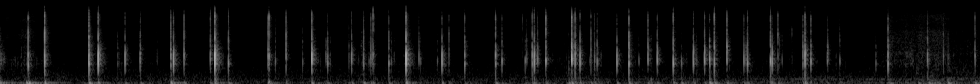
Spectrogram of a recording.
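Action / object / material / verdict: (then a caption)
tap / vinyl pencil case with pens inside / vinyl / none. Long acrylic nails rapidly tap and scratch a small, flat, clear orange-tinted vinyl pencil case with orange piping and a snap flap, filled with pencils and pens and held on a table. The result is a steady stream of sharp, dry, clicky taps with bright crinkly edges and almost no ring, mixed with light scratching and a faint low hum underneath.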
